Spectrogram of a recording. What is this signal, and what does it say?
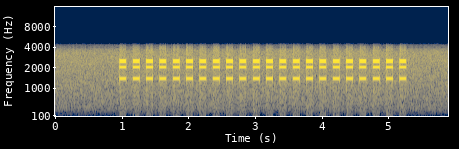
Telephone call progress tone (North American plan), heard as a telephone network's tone, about 1400, 2050, 2450, 2600 Hz, 0.1 s on and 0.1 s off. Off-hook warning tone.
